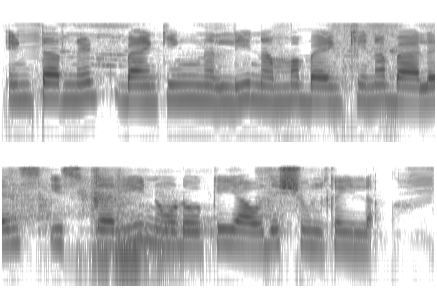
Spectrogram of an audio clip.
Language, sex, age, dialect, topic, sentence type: Kannada, male, 25-30, Mysore Kannada, banking, statement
